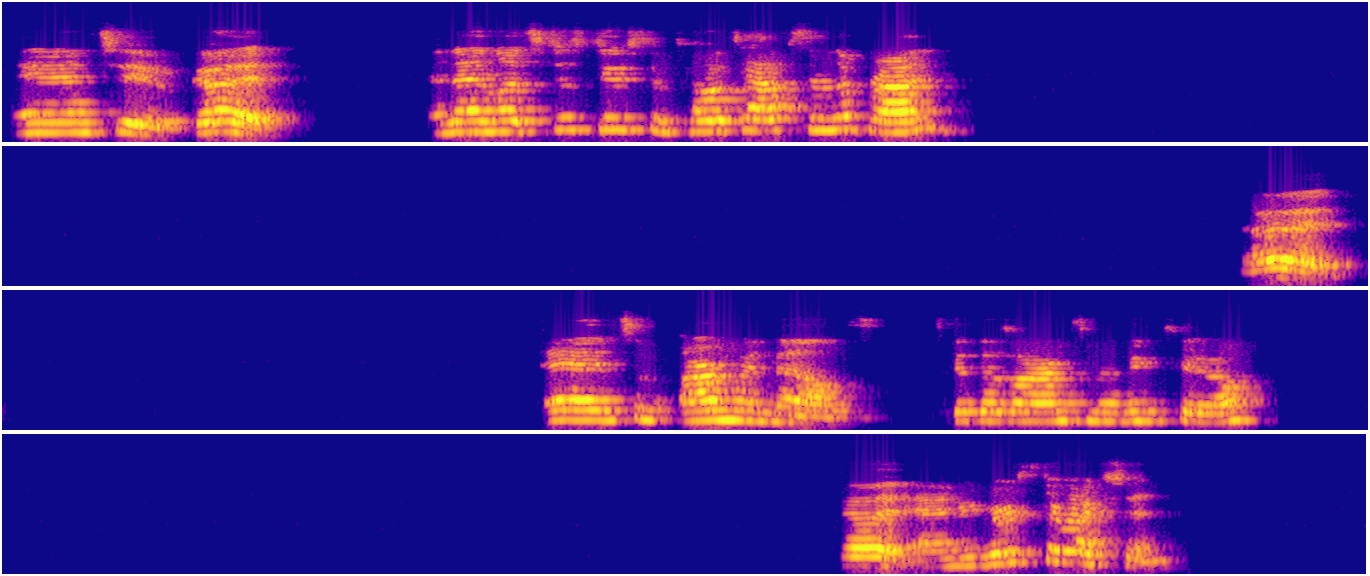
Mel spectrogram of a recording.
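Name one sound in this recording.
A woman speaks calmly and clearly, close by, in short bursts with pauses.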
